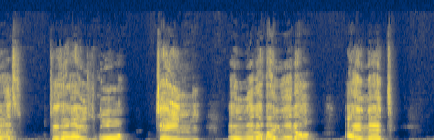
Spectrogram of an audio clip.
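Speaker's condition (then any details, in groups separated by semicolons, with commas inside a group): Cerebral palsy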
